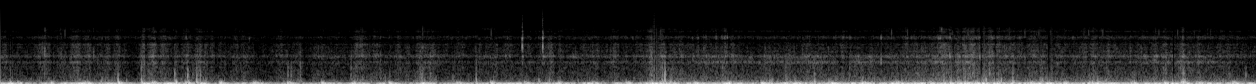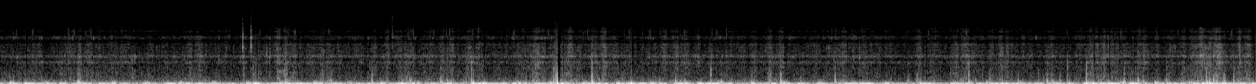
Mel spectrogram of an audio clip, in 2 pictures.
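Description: A bicycle's chain and frame clatter over bumps.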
